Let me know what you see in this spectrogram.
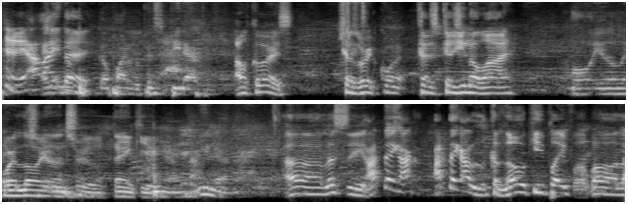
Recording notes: Recorded at Eskimo Joe's on Wednesday, November 8, 2023.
